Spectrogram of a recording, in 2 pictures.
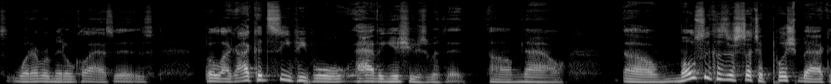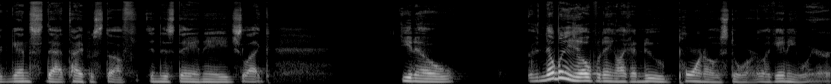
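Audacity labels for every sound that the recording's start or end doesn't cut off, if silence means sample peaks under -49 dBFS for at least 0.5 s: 12.210000	12.850000	sound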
